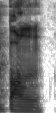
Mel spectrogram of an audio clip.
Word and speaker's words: Bon: Nee, Bonpflicht oder Bong? Ja, aber das ist doch B-O-N nur.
